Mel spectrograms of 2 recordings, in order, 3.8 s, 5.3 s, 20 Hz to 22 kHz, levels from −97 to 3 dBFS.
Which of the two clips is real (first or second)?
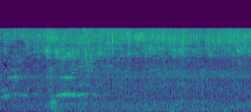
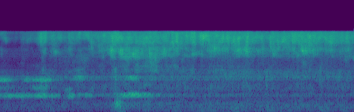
first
